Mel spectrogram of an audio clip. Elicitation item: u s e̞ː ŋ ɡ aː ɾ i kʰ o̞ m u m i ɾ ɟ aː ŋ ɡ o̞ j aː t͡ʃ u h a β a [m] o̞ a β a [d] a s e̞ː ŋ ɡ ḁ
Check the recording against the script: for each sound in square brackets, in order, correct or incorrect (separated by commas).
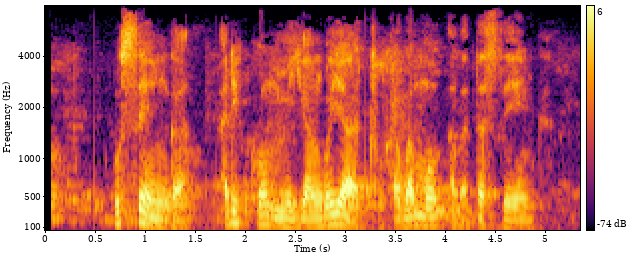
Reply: correct, correct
